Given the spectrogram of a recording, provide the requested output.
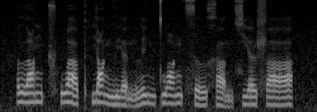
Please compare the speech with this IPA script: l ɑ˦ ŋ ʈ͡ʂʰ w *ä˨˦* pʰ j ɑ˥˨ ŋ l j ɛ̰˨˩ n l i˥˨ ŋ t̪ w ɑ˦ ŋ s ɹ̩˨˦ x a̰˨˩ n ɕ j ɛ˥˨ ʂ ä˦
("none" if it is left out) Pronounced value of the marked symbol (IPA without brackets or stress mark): ä˥˨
